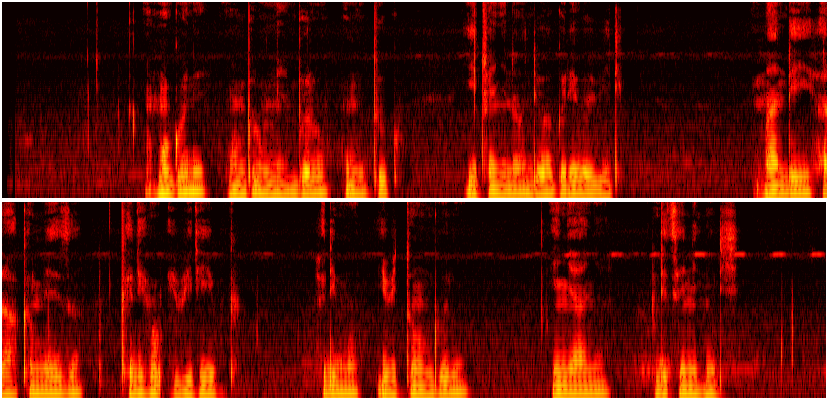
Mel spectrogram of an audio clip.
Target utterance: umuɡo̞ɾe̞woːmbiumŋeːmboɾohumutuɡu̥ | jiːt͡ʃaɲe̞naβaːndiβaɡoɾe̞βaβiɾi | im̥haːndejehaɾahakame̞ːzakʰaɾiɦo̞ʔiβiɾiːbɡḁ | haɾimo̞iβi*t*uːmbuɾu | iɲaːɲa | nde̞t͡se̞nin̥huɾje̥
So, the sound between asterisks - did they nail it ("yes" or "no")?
yes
